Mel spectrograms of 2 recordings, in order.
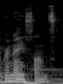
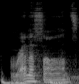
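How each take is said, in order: First: It is pronounced the British way. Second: It is pronounced the American way.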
